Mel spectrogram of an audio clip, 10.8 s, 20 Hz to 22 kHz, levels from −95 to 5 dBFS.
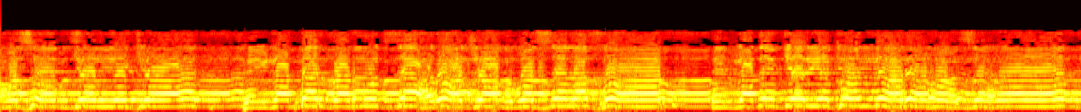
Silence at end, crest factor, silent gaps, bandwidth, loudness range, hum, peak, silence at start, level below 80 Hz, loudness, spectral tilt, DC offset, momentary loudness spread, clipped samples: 0 s; 8 dB; none; 7.2 kHz; 1 LU; none; 0 dBFS; 0 s; -52 dBFS; -9 LUFS; -4 dB/octave; under 0.1%; 4 LU; under 0.1%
